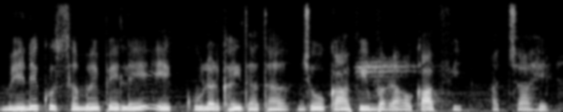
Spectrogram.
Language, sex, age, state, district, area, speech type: Hindi, female, 60+, Madhya Pradesh, Bhopal, urban, spontaneous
